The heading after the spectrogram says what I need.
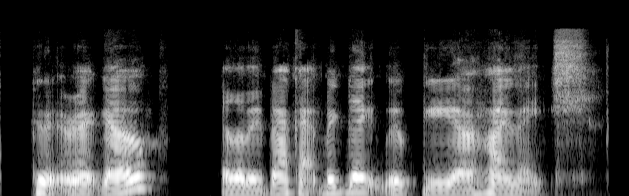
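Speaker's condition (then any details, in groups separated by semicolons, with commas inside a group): Cerebral palsy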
